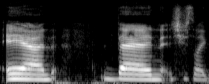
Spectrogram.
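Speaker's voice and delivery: ordinary talk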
